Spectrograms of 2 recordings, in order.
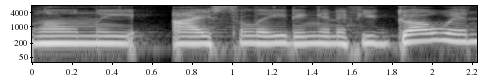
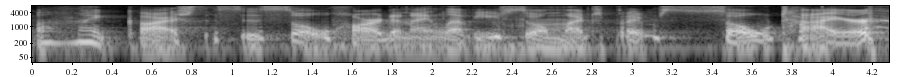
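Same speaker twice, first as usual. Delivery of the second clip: mock weepy, teary, crying voice; 4 semitones higher, 3 dB quieter than usual. Acting out a parent holding a baby at night: imitating someone crying. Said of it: "Everyone is crying and holding their baby".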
